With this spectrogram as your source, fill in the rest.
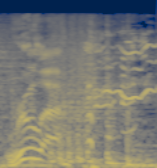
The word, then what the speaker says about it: Roula: How the heck do you pronounce this woman's name? Roula.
